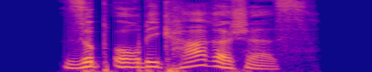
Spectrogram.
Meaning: strong/mixed nominative/accusative neuter singular of suburbikarisch
- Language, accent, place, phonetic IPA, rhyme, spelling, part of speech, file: German, Germany, Berlin, [zʊpʔʊʁbiˈkaːʁɪʃəs], -aːʁɪʃəs, suburbikarisches, adjective, De-suburbikarisches.ogg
